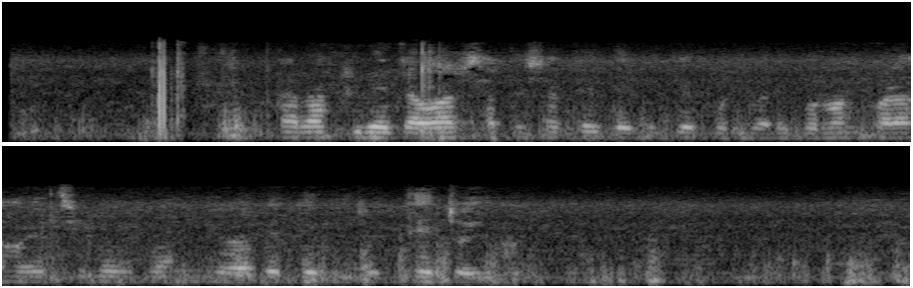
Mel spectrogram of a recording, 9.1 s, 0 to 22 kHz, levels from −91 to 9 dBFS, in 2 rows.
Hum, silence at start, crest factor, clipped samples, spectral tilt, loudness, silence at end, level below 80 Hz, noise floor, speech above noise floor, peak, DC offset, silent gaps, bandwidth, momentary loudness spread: none; 0.05 s; 30 dB; under 0.1%; -5 dB/octave; -32 LUFS; 0 s; -68 dBFS; -53 dBFS; 22 dB; -2 dBFS; under 0.1%; none; 7.4 kHz; 22 LU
